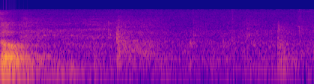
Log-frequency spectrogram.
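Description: A man's voice says one word through a handheld microphone, then a pause of quiet room noise with a few faint clicks.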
